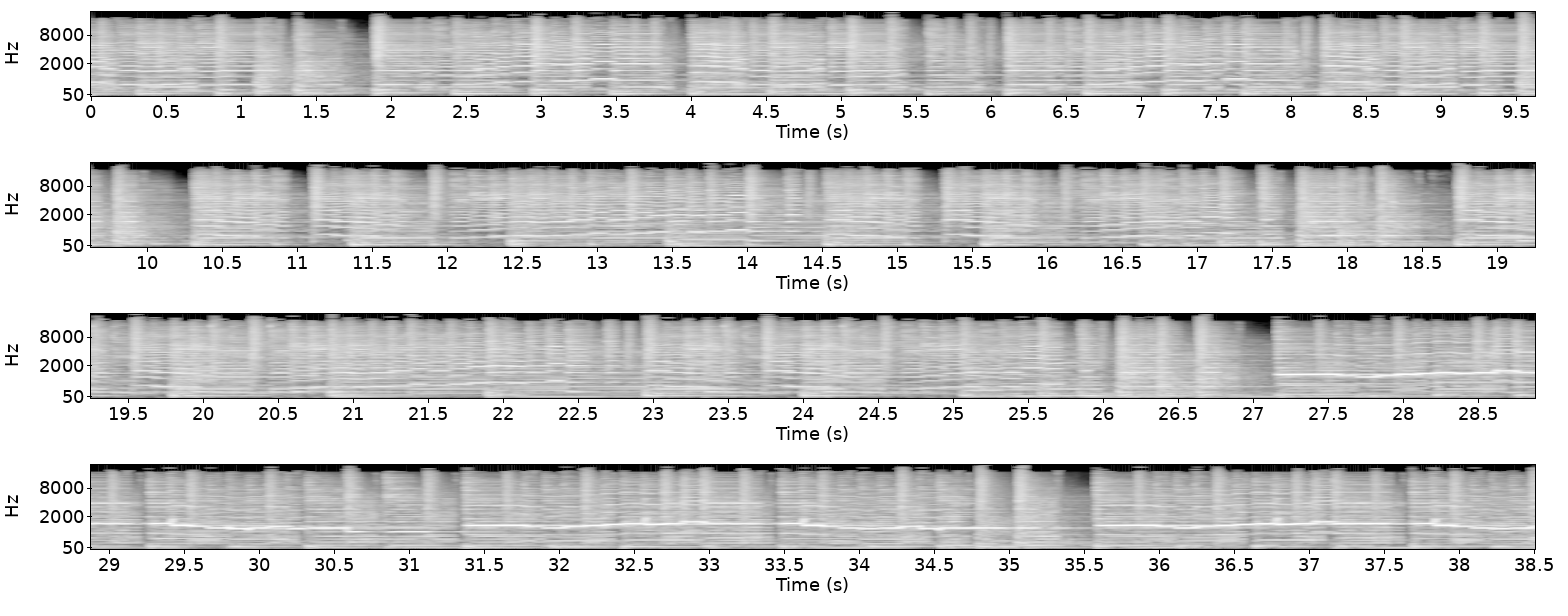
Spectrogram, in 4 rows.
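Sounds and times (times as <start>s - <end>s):
funny cartoon pirate theme music: 0.0s - 38.4s.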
